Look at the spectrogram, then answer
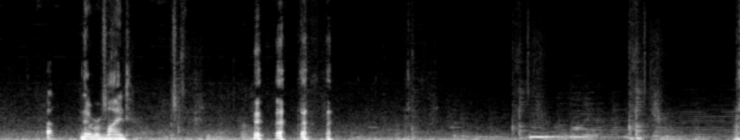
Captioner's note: laughs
